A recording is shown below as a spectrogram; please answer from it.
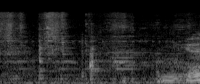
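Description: Metal pans of an old US military mess kit knocking and scraping against each other as they are handled: a few light clinks, one about a second in leaving a brief ringing tone.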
